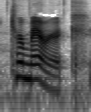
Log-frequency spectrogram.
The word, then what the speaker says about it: turmeric: Turmeric is how I always say it. How do you say it? I say turmeric. The R is silent. Turmeric, which I feel like more people say turmeric now than turmeric, but either way, it's a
